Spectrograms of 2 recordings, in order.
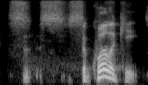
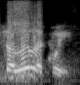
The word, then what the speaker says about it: soliloquy: you're about to unload us what's the word sequela key what what's the word soliloquy what you get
